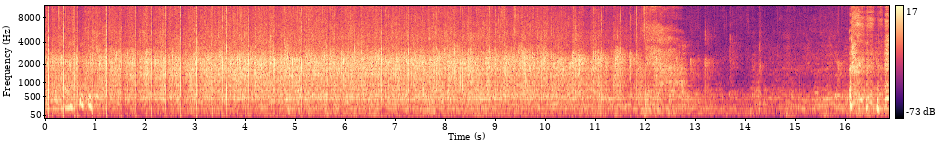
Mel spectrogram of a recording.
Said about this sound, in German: Bitte Applaus. Genau.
